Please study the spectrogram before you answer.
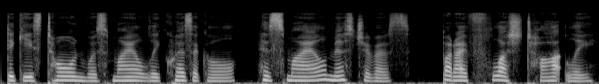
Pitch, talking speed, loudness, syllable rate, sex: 175 Hz, 120 wpm, -21 LUFS, 3.9 syllables/s, female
